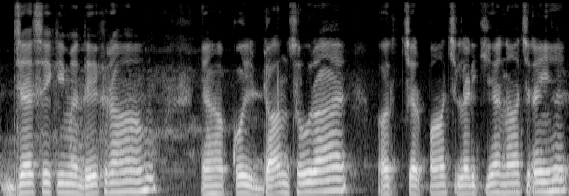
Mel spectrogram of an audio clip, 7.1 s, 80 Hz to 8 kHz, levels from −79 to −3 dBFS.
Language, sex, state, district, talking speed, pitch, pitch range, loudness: Hindi, male, Madhya Pradesh, Katni, 160 wpm, 140 Hz, 125-150 Hz, -16 LUFS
